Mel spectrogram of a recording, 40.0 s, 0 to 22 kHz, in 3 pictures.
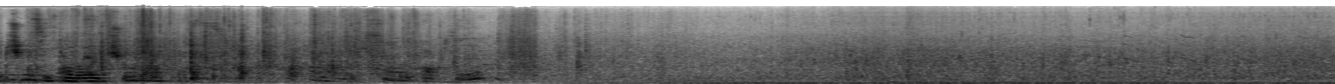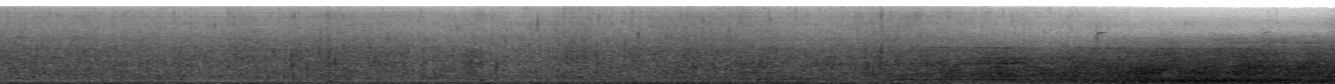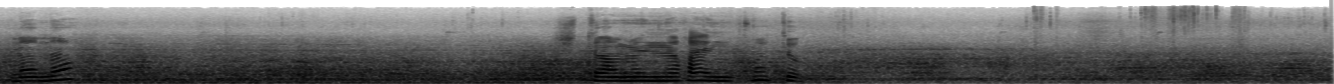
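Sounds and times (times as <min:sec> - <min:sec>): water churning in boat wake: 0:00.0 - 0:24.4.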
